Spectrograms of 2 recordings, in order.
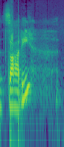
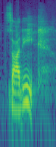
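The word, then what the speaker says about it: צדי: Some people pronounce it Zadik because it's a righteous man.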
